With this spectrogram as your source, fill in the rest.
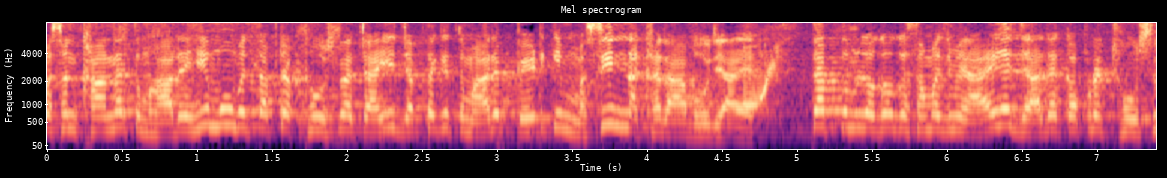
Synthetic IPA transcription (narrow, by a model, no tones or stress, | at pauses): ɐsə̃nd̪̚kʰaːnat̪ʊmɦaːɾeɦimũːmẽt̪ɐb̚t̪ɐk̚ʈʰuːsnat͡ʃaːɦied͡ʒɐb̚t̪ɐkːit̪ʊmɦaːɾepeːʈkimɐsiːnːaxɐɾaːbɦod͡ʒaːe | t̪ɐb̚t̪ʊmloːɡõkesɐməd͡ʒʱmẽaːeːɡazjaːd̪akɐpɽaʈʰũːsn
